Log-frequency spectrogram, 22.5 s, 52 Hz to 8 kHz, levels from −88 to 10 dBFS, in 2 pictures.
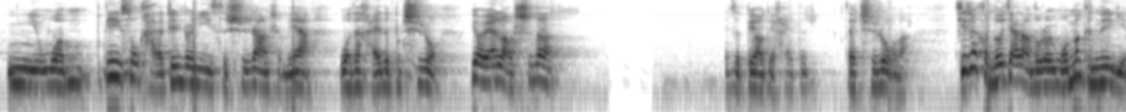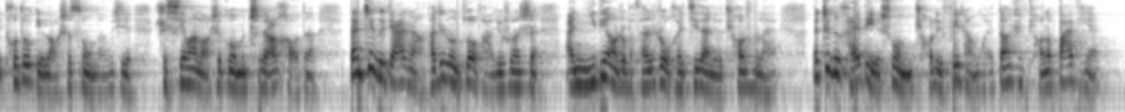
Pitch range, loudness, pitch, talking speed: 155-200 Hz, -17 LUFS, 170 Hz, 330 characters per minute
